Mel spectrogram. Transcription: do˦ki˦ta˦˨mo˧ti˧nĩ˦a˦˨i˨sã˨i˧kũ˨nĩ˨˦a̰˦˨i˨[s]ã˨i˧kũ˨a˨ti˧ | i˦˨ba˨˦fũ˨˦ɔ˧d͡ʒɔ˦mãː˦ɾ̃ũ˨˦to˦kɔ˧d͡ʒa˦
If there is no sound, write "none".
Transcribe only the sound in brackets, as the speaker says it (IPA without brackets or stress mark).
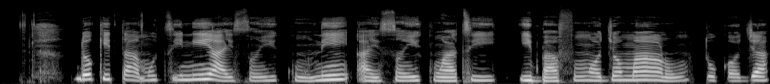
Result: s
